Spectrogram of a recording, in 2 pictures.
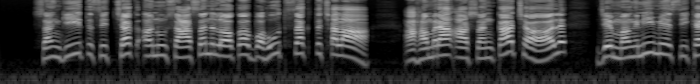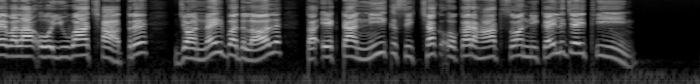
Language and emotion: Maithili, fearful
